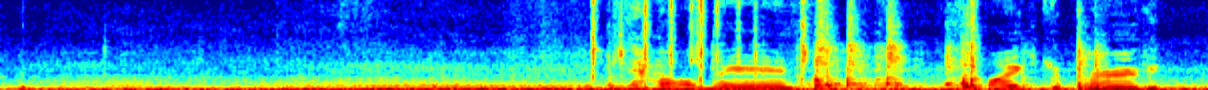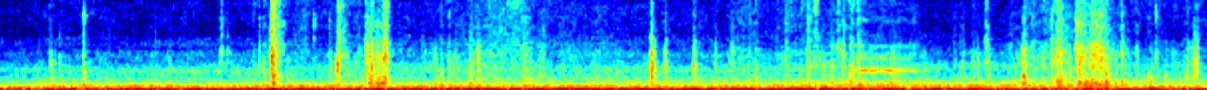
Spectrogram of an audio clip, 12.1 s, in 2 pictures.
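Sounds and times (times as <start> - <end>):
car engine idling: 0.0 - 12.0
tools clicking and rattling: 3.0 - 5.6.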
